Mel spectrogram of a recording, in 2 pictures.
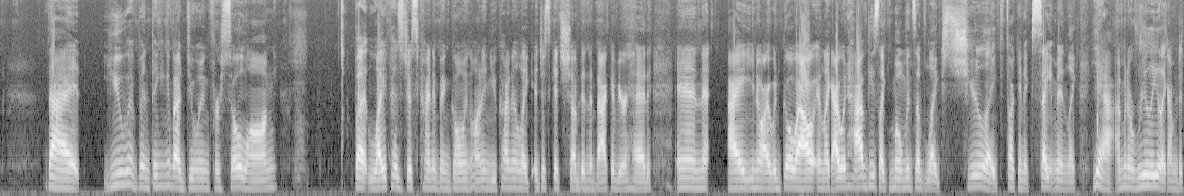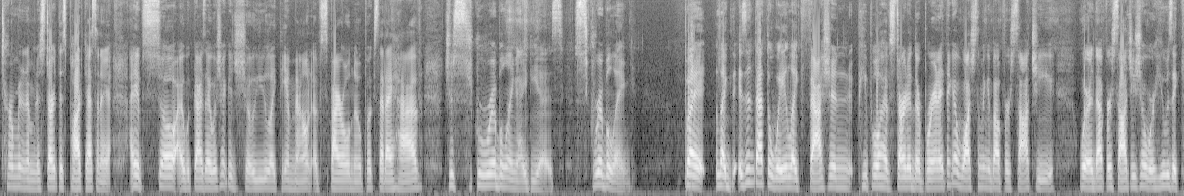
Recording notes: I’m sitting outside my work in my car recording it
